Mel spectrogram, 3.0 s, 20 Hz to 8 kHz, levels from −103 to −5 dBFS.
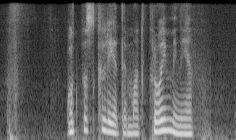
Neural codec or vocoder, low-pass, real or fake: codec, 16 kHz in and 24 kHz out, 0.8 kbps, FocalCodec, streaming, 65536 codes; 7.2 kHz; fake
